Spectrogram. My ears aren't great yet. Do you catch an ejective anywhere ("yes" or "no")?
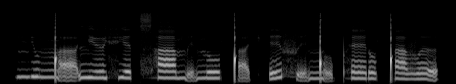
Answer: yes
